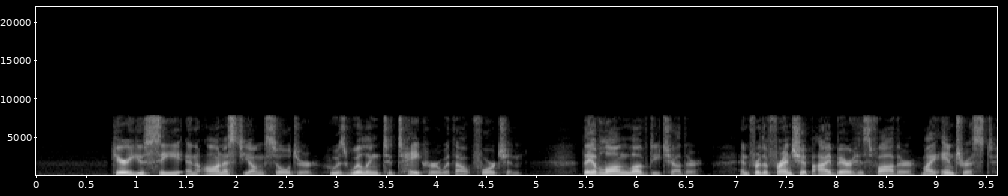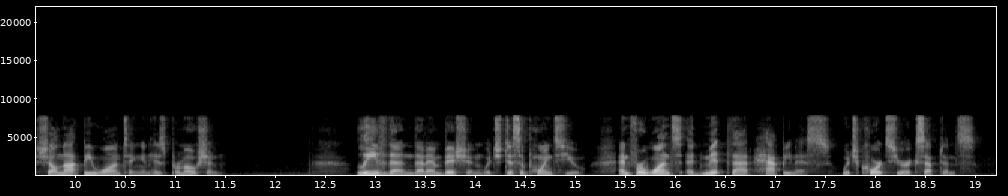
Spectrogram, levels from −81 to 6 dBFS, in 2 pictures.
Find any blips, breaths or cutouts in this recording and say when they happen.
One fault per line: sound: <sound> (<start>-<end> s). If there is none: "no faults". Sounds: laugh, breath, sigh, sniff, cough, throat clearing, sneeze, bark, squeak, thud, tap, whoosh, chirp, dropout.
no faults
